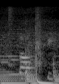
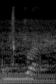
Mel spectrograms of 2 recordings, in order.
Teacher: fonem T jika dia berada di awal kata atau suku kata dilafalkan secara lepas. Pada kata topi, fonem T dilafalkan lepas.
